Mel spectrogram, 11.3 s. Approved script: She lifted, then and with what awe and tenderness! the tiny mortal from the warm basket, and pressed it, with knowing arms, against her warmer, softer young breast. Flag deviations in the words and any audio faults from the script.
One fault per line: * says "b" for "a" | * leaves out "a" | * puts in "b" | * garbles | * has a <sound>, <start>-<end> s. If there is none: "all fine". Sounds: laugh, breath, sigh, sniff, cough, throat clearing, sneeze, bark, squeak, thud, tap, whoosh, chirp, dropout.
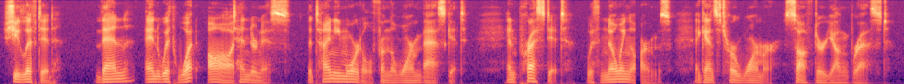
* leaves out "and"
* has a dropout, 7.9-8.0 s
